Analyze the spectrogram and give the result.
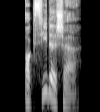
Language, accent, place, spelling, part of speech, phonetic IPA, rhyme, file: German, Germany, Berlin, oxidischer, adjective, [ɔˈksiːdɪʃɐ], -iːdɪʃɐ, De-oxidischer.ogg
- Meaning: inflection of oxidisch: 1. strong/mixed nominative masculine singular 2. strong genitive/dative feminine singular 3. strong genitive plural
